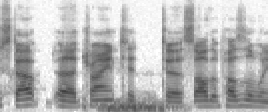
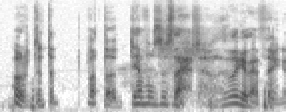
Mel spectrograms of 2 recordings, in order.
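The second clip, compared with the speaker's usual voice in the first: stumbling, hushed half-whisper; 3 semitones higher than usual. Voicing onlookers reacting to a creature's body: hushed half-whispered exclamation. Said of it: "whispering in the hushed voices".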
